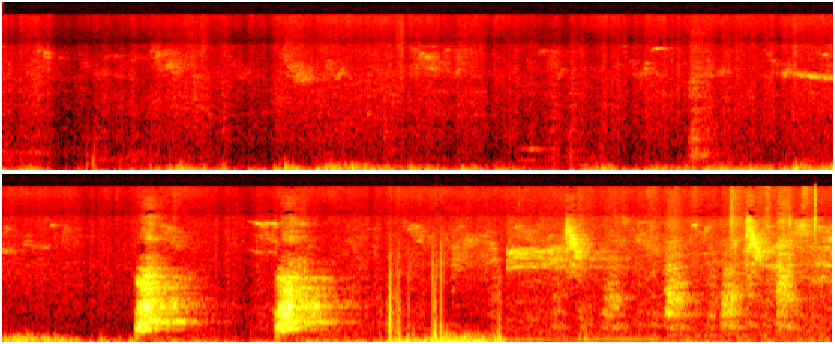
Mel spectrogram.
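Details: German Shepherd Leo, a pet, clean after a bath: mostly quiet low rumble, then two sharp, separate barks about a second apart, followed by hissing, rustling household noise.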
